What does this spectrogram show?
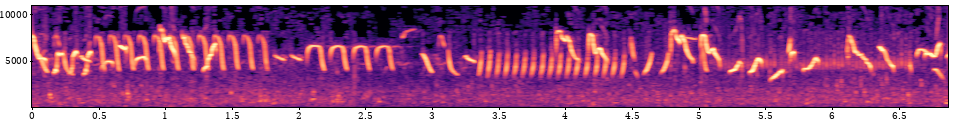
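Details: Rapid nembak singing by a dakun-type Oriental white-eye, beginning with zigzag chatter and a row of spaced clipped notes, then a fast trill and a finale of sweeping high whistles.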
